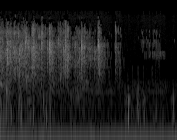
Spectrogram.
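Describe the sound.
Audience applause welcoming a speaker onto the stage: dense clapping for about two seconds, then it thins out and dies away, leaving a few low thumps.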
